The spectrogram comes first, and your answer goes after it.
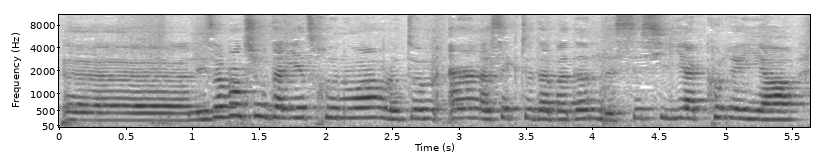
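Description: High-voiced woman listing books slowly. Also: a little mellow. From France. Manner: hesitant, many fillers, lists titles one by one. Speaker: book vlogger. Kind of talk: casual chat presenting books. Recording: echoey room, faint noise.

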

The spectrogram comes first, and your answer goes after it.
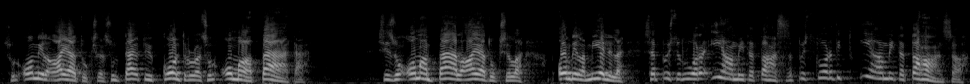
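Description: A man's voice: very high-pitched, animated. A man hosting a podcast, ranting heatedly and profanely and mocking people in whiny voices. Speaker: podcast host.

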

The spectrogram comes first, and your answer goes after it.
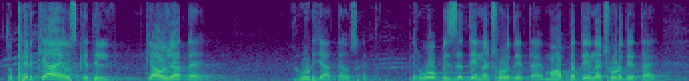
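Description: A man's voice: a little high, sing-song, fairly quick, a little hiss or hum. A male religious scholar giving a conversational lecture, asking his listeners questions as he talks. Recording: long hall reverb.

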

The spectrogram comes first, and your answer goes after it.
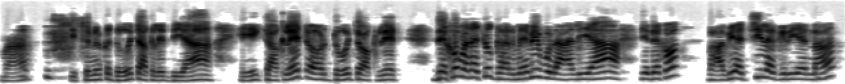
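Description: Actor doing a childlike simple young man, high pitched, eager, dry muffled film sound. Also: normal speed, no room sound, lightly acted. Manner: childish, repetitive, pleading. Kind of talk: 1990s film acting.

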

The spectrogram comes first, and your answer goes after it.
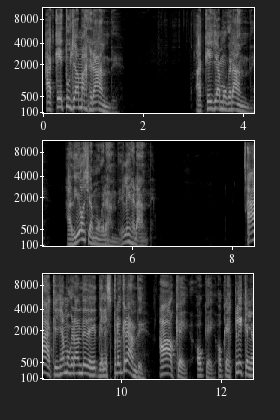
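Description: A man's voice: high voice, creaky, no room sound, clean studio sound. A man teaching a live-streamed trading class, chatting with viewers and thanking them, wearing headphones at a home setup. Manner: lively, animated, chatty with viewers, thanks super chats. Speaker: trading instructor. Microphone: headphones with mic.

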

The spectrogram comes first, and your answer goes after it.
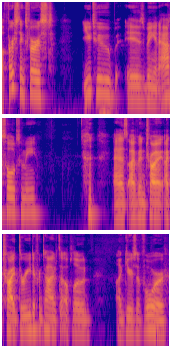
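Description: His mid-range voice has a fairly bright tone as this man, hosting a channel, talks through gameplay. The commentary is casual and rambling, delivered offhand with frequent self-corrections.

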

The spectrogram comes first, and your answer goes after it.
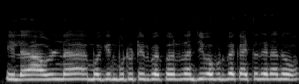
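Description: A man's voice: very high-pitched, completely flat delivery, rapid-fire. A man playing a desperate husband who tearfully begs to get his wife back, speaking. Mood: begging, tearful. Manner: pleading, tearful, repetitive. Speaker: estranged husband in a village comedy skit. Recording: tinny phone-like sound.

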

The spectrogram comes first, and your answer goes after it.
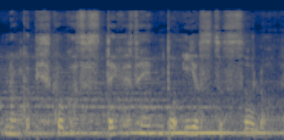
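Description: A woman's voice: medium pitch, fairly even intonation, moderate pace, in a whisper, close to an everyday voice. Woman doing a deluded killer mouse brother. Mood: insistent. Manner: insistent, self-righteous. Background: music.

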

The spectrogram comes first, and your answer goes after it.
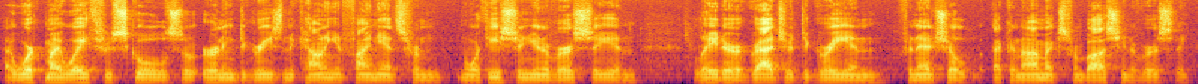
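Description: A middle-aged man from Massachusetts, a political candidate, reading a prepared opening statement in a measured, formal way at a table microphone in a school meeting room. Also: on the low side, level tone. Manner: reads from notes, measured and formal.

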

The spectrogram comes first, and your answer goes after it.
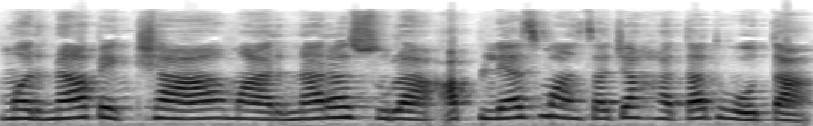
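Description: A woman's voice: high-pitched, fairly even intonation, normal speed, a bit bright. A woman voicing an angry, hurt young wife in a retold TV serial, speaking in a reproachful, raised voice.

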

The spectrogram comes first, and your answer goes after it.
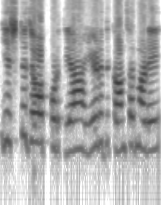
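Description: A stern, impatient young husband from a cartoon , voiced by a man. He scolds at a fast pace, and the recording is close and dry. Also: high-pitched, fairly even intonation, fairly bright tone, dry recording. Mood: scolding. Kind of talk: cartoon voice acting.

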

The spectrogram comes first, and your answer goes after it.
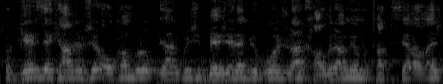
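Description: A man reacting live to a football match, calling the play, shouting at players and cursing. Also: on the high side, fairly even intonation, fast talker, a little hiss or hum. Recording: roomy echo.

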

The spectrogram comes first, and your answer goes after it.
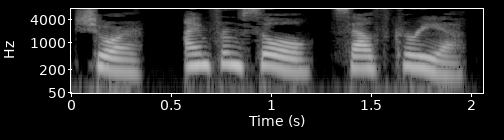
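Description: A woman saying short English sentences for learners, repeating each phrase three times in a careful, even delivery. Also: a little high, a little slow, dry recording. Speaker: model speaker for English learners. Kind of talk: slow repeated example sentences.

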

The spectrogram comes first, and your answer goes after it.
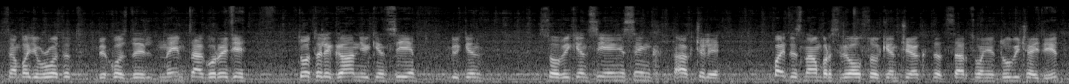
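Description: A repair technician, a man with a heavy Russian accent, explaining his hands-on work in halting, repetitive phrasing. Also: fairly high pitch, flat delivery. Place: outdoors on a commercial rooftop. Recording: noisy outdoor handheld recording, traffic ambience.

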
